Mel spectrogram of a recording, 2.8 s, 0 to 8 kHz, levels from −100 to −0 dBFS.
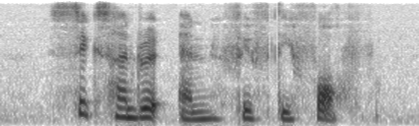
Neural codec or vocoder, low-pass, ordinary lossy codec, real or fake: codec, 16 kHz, 16 kbps, FunCodec, trained on LibriTTS, 50 frames a second; 7.2 kHz; Opus, 64 kbps; fake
